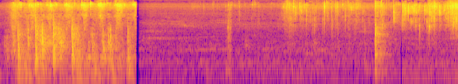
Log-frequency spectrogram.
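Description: Dried red chilies and bay leaves hit hot oil for a moong dal tempering with a loud, crackling sizzle that suddenly drops to a quiet simmer, then returns with clatters and renewed frying.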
